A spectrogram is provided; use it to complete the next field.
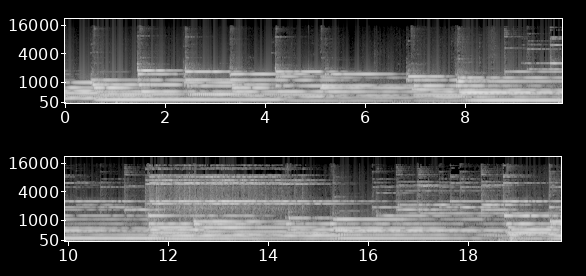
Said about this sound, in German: Aber das macht der Handglockenchor durch die Vielfalt der Klänge wett, die er zaubern kann.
